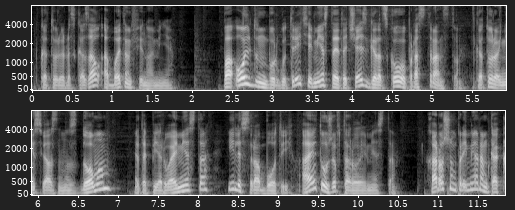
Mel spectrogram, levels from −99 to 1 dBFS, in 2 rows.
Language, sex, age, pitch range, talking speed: Russian, male, 20-39, 105-145 Hz, 160 wpm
